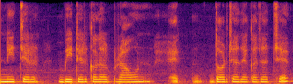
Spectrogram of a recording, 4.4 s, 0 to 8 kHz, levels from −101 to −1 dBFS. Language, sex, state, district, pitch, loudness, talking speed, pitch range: Bengali, female, Tripura, West Tripura, 230 Hz, -15 LUFS, 110 wpm, 225-235 Hz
